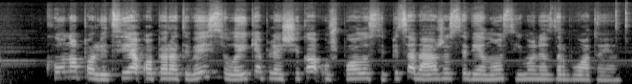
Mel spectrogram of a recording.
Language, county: Lithuanian, Panevėžys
